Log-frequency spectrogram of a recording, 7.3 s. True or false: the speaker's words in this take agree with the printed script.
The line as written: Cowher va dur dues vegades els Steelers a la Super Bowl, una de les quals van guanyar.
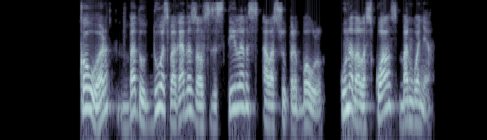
true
